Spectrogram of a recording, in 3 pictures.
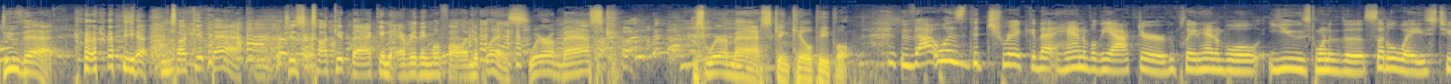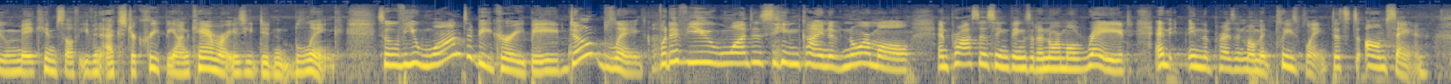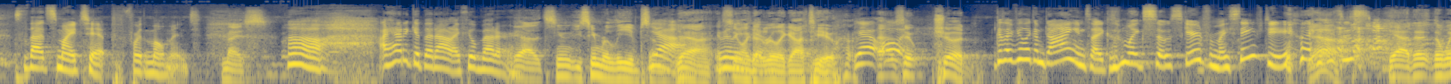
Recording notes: Live on stage at NerdMelt.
